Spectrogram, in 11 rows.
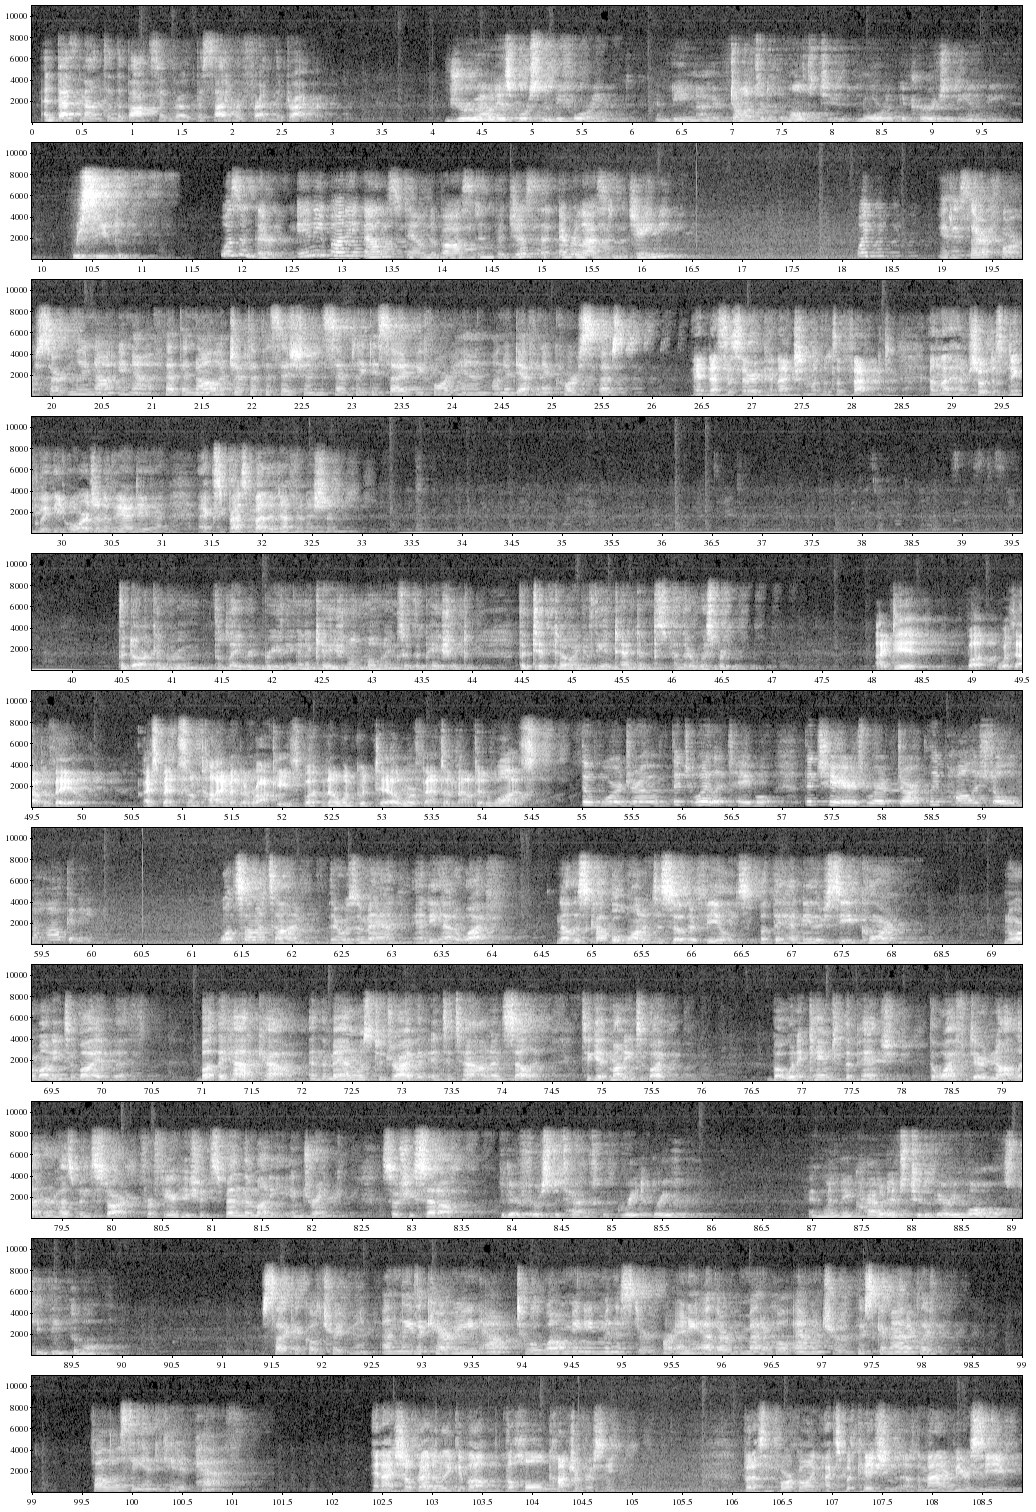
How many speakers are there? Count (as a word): ten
